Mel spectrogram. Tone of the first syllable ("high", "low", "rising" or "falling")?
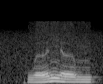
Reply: rising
